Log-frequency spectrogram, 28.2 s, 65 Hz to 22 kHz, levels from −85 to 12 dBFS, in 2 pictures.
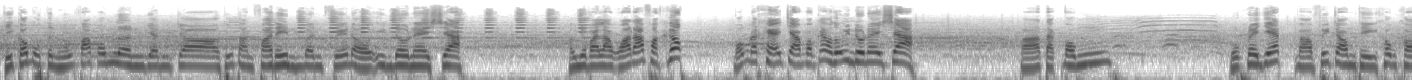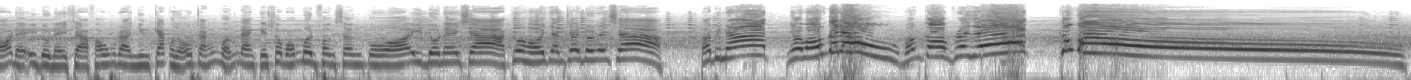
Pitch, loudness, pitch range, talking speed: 225 Hz, -17 LUFS, 190-290 Hz, 170 wpm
